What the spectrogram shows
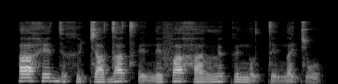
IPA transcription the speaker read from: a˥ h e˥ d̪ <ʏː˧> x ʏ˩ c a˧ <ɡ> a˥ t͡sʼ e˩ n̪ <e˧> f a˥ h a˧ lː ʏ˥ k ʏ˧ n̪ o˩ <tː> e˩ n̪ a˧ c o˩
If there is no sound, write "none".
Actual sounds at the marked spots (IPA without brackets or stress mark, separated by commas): ʏ˧, d, e˧, tː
